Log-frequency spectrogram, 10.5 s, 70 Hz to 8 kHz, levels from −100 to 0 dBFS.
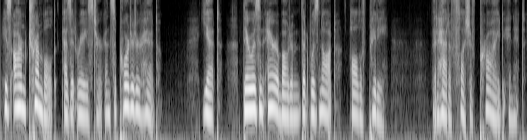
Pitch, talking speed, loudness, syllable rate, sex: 170 Hz, 175 wpm, -19 LUFS, 5.1 syllables/s, female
